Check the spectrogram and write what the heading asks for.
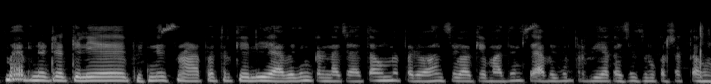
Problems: background sounds at intervals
